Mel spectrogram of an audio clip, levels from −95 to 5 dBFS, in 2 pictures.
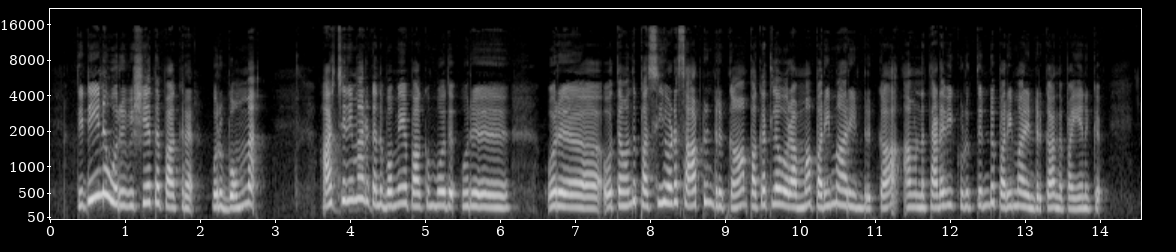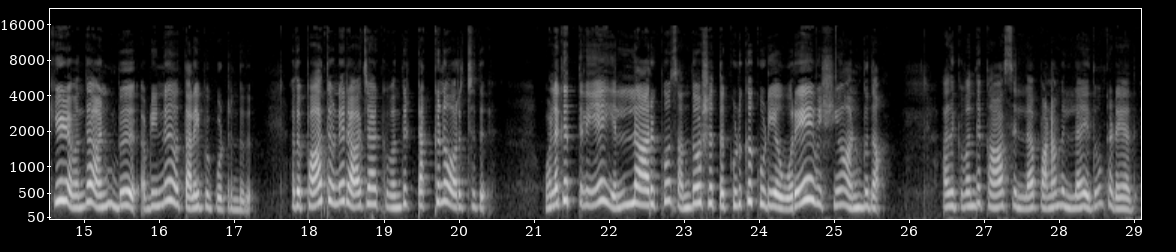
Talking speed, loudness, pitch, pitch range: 120 wpm, -22 LUFS, 255 Hz, 235-295 Hz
